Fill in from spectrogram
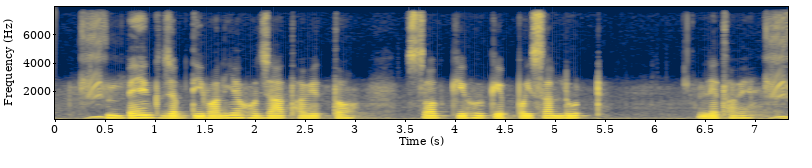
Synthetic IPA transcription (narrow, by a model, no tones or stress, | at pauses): bɛ̃ŋkd͡ʒəb̚d̪iwalijaɦod͡ʒat̪ɦəbet̪ɔ | səbkeɦukepəɪsaluʈ | let̪ʰɦəbe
